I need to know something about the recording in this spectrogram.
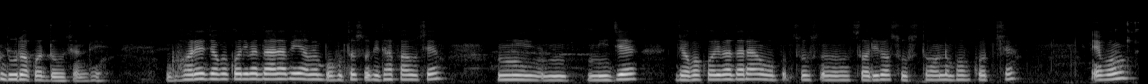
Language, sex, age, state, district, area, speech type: Odia, female, 30-45, Odisha, Mayurbhanj, rural, spontaneous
